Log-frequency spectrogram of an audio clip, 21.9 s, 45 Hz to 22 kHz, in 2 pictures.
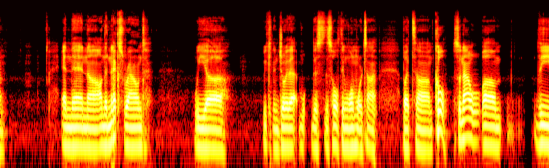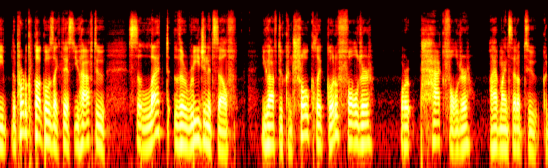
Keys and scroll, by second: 3.4 super+s, 13.8 super+z.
